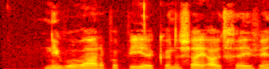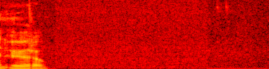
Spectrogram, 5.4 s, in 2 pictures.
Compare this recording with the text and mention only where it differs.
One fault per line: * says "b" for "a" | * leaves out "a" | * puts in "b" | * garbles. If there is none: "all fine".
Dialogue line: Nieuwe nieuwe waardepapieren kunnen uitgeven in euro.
* leaves out "nieuwe"
* puts in "zij"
